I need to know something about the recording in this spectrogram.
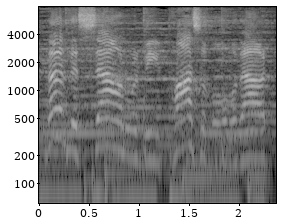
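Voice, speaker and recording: A man's voice: high voice, animated, a little fast. A man hosting a live curtain call, enthusiastically calling out to an audience and thanking them. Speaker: host introducing the cast. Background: loud music.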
